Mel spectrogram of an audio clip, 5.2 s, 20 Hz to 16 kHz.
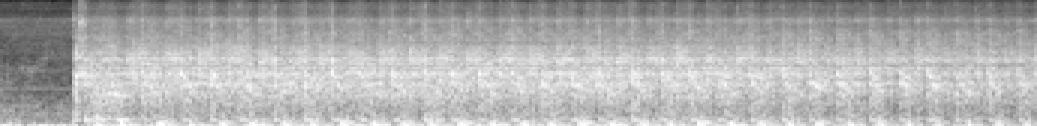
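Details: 1.8T engine from a Mk4 GTI swapped into a Mk2 Golf, first start attempt after a four-year project: the starter cranks at an even three beats a second but it never catches; no spark found, Volkswagen immobilizer suspected but not confirmed.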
